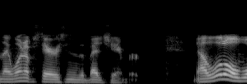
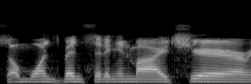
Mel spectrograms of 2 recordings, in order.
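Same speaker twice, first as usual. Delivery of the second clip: slow, loud gruff big bear; great huge gruff voice; 5 dB louder, slower than usual. A narrator's reading. Big bear finds his chair sat in, gruff and slow. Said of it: "in his great, huge, gruff voice".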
